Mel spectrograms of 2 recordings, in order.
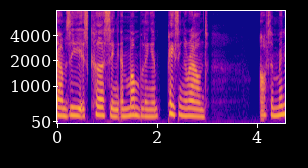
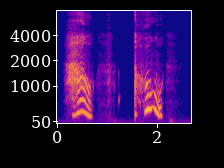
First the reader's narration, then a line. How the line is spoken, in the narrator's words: Mei-Lin stutters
